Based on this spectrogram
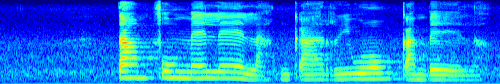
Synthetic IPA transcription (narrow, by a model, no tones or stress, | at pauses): tʼaɱp̪fumɛlɛlaŋkʼar̤iwɔkʼambɛːla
